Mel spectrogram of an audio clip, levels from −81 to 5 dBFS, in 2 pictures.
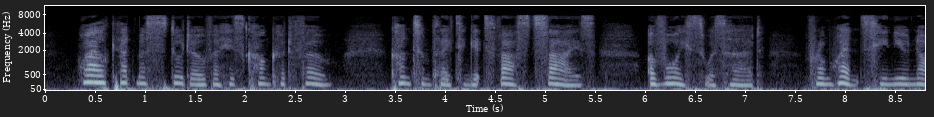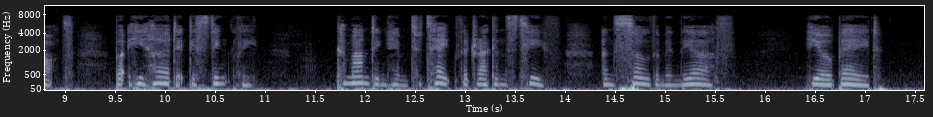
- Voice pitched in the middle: Yes, medium, 180 Hz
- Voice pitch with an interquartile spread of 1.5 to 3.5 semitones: Yes, average, 2.9 semitones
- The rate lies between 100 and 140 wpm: Yes, slow, 135 wpm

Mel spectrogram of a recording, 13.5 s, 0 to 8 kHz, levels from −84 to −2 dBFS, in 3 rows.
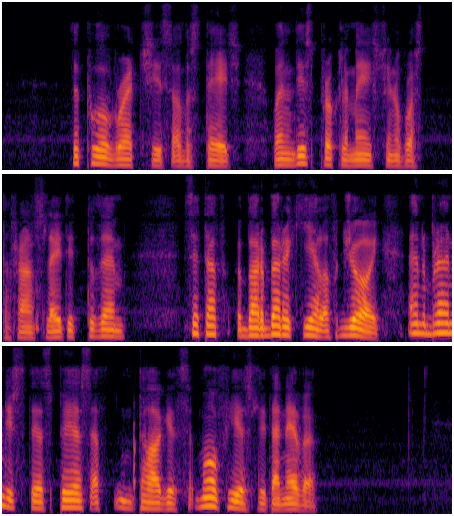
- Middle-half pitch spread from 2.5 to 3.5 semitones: No, average, 5.1 semitones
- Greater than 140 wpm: No, slow, 135 wpm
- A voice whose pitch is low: Yes, low, 110 Hz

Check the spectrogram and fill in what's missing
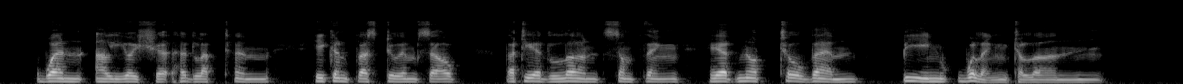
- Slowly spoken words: Yes, slow, 115 wpm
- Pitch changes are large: No, narrow, 2.6 semitones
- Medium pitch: No, low, 130 Hz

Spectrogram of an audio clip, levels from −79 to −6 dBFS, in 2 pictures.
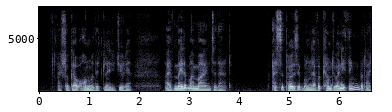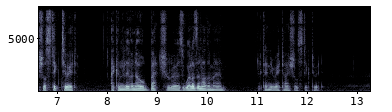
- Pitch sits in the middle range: No, low, 110 Hz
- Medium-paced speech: No, fast, 220 wpm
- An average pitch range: No, narrow, 2.1 semitones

